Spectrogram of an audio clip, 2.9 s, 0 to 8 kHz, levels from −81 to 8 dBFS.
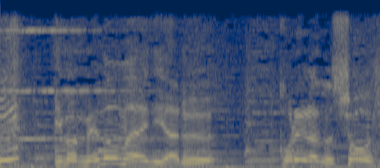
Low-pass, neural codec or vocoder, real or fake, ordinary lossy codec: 7.2 kHz; none; real; none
